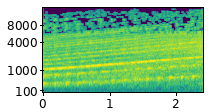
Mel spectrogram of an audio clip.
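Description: A synth riser in the show's dance-pop backing track: one pitched tone gliding steadily upward about an octave over two seconds, building up toward the beat.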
